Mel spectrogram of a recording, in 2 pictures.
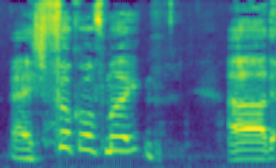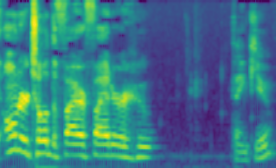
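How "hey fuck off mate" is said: put-on very high, slow parrot voice with British accent. Reacting to a story of a bird swearing at firefighters, imitating a parrot with British accent. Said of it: "saying it with a British yeah, accent".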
